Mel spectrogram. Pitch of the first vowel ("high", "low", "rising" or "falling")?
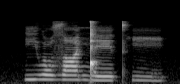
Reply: low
